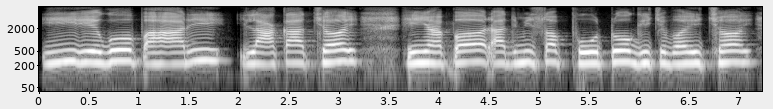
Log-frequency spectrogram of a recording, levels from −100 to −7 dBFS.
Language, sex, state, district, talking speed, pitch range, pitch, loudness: Magahi, male, Bihar, Samastipur, 100 wpm, 235-255 Hz, 245 Hz, -12 LUFS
